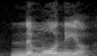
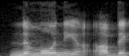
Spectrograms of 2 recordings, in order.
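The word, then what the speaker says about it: pneumonia: जाता बीमारी होती है निमोनिया निमोनिया से पीडि़त व्यक्ति के लिए तो इसमें पी साइलेंट हैप्पी की आवाज नहीं आती तो क्या यह अब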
